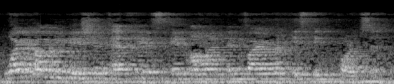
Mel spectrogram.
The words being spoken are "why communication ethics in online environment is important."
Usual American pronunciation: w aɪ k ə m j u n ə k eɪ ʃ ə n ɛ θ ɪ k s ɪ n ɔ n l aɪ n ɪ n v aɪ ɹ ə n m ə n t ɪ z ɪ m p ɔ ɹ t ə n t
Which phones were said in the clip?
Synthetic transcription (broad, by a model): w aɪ k ə m j u n ə k eɪ ʃ ə n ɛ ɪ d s ɪ n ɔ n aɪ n ɪ n v aɪ ɹ ə n m ə n t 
